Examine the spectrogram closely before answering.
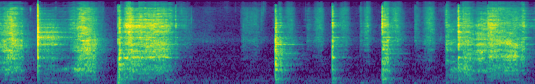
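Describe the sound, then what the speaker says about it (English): A utensil stirs and scrapes brown sugar into melting butter in a pan, with repeated sharp clinks against the metal and rough scraping strokes between them, close up and without talk. "the butter is beginning to melt. Working that brown sugar into it."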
